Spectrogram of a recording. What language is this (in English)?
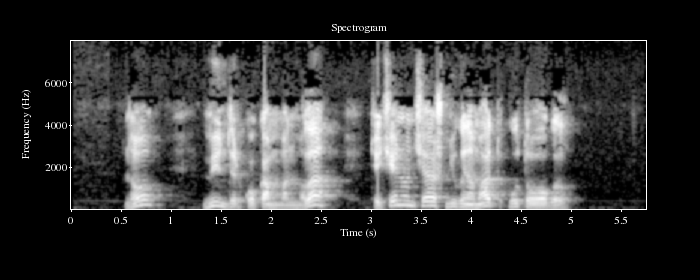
Mari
